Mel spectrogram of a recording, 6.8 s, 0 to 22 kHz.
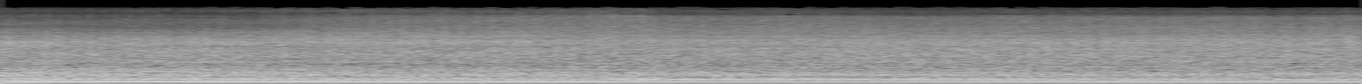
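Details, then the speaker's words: Craftsman push mower with a Briggs & Stratton Quantum engine, about 23°F, after the spring tab was bent in to reduce overtension: steady, even single-cylinder drone at constant speed, no hunting or surging, sounding much better; runs normally. "so okay that sounds much better now"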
